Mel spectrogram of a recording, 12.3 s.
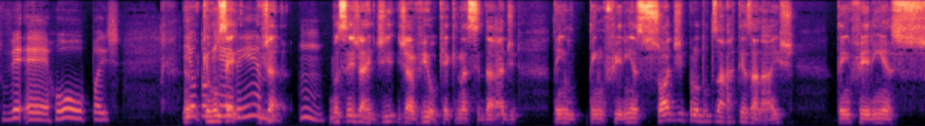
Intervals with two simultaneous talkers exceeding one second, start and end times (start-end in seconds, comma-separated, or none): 2.4-3.7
